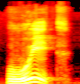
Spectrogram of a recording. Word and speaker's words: huit: She said, huit. And she said, it's wheat, Daddy. And so I realized then that she had only learned the pattern of sounds rather than the number 8 is huit.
